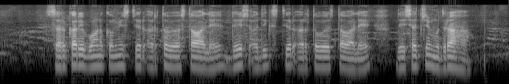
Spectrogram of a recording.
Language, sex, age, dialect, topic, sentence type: Marathi, male, 18-24, Southern Konkan, banking, statement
